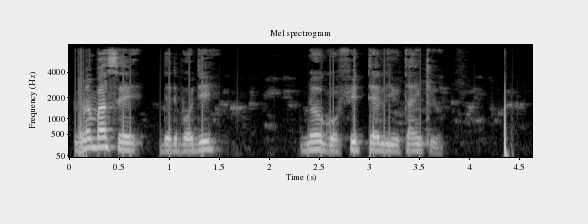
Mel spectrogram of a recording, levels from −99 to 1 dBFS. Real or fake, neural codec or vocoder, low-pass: real; none; 7.2 kHz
